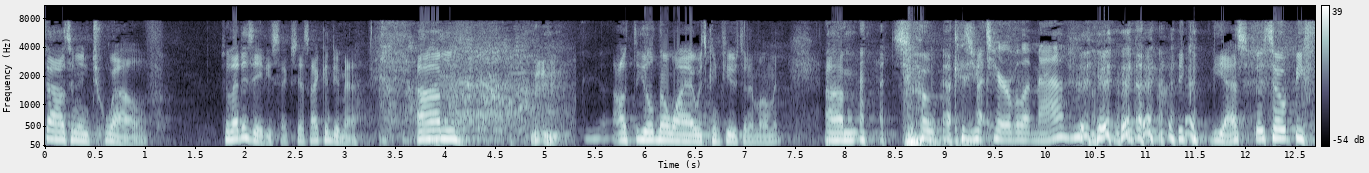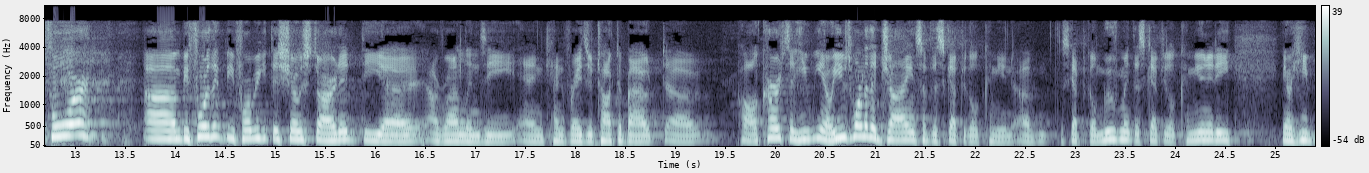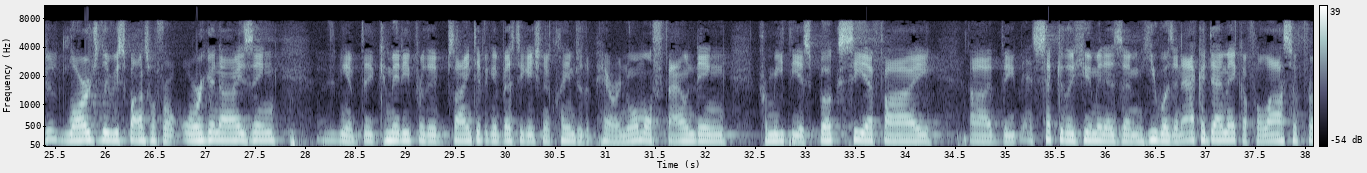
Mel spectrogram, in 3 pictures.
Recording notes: Live From CSICon 2012. Live Q&A.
